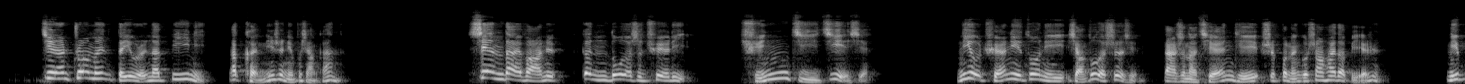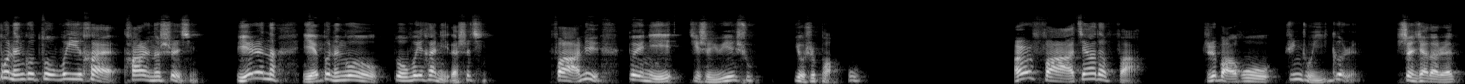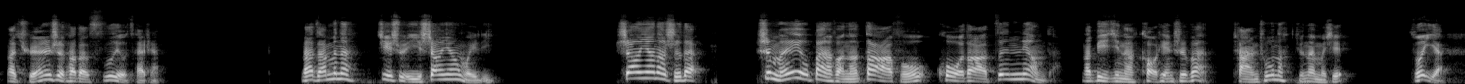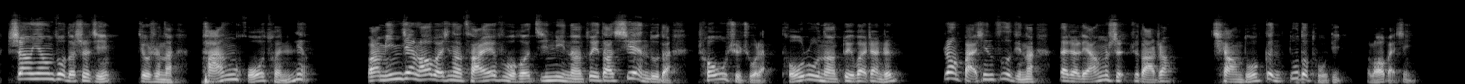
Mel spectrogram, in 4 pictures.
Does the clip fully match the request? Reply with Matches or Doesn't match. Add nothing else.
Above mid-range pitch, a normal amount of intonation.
Doesn't match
